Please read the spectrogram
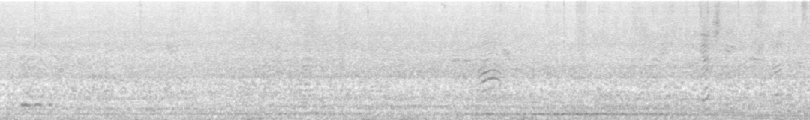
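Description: Steady low rumble of outdoor street ambience, with faint voices of passers-by.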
